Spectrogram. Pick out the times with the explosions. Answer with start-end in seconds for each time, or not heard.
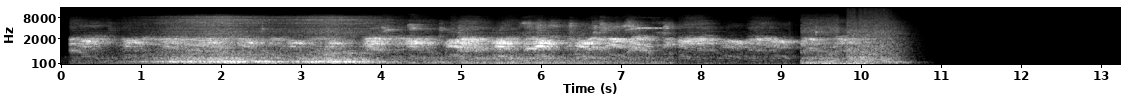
9.8-10.6.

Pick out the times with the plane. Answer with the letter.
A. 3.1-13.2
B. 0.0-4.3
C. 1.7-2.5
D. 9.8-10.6
B.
